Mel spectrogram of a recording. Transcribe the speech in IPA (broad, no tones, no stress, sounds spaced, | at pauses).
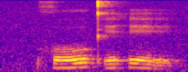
x oː kʼ e h eː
